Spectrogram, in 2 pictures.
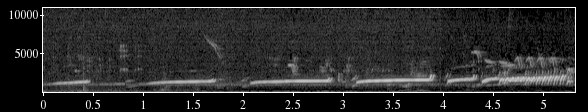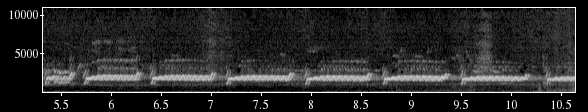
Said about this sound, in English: Let's hear some of the curlew.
